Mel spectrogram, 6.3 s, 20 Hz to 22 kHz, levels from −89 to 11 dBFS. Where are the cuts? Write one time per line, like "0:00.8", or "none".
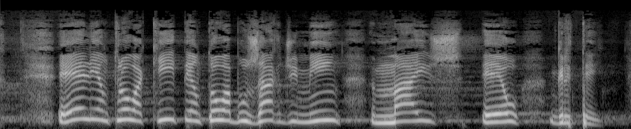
none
